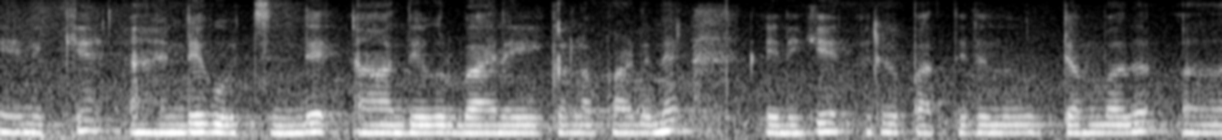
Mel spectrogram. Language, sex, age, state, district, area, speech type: Malayalam, female, 45-60, Kerala, Alappuzha, rural, spontaneous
